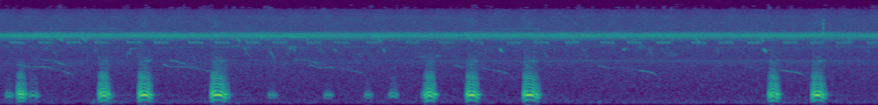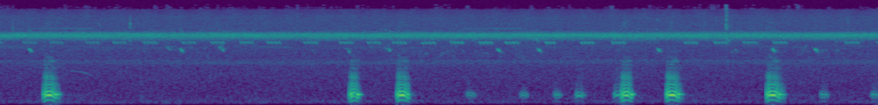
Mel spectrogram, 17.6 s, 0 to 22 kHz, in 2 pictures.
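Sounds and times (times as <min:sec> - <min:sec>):
owl hooting at night: 0:00.0 - 0:05.5, 0:07.6 - 0:08.4, 0:09.1 - 0:09.6, 0:12.2 - 0:15.7, 0:16.4 - 0:17.5
faint high-pitched whine: 0:00.0 - 0:17.5
speech: 0:00.1 - 0:01.6.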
